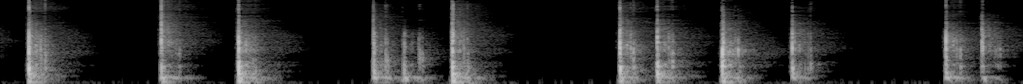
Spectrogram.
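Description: A medium-sized plastic electronic desktop calculator lies on a wooden table while its plastic keys are pressed rapidly with fingertips. Thirteen short, dry, bright clicks come in uneven bursts, some in quick pairs, each dying away almost instantly.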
